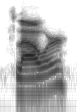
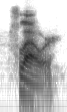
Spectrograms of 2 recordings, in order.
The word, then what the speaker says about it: flour: But the pronunciation, la pronunciación es igual. Flour, flour.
